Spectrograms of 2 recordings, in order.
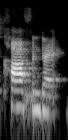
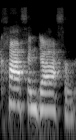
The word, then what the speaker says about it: Coffindaffer: Her name is Coffindaffer. It's not Coffindaffer. It's Coffindaffer.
